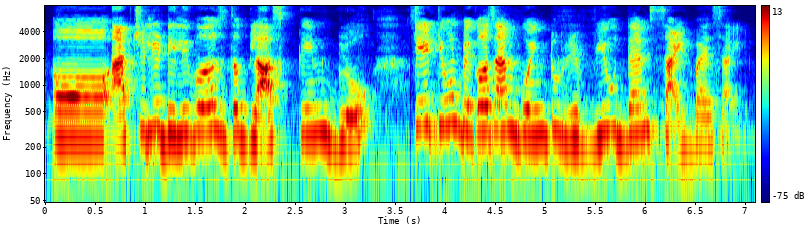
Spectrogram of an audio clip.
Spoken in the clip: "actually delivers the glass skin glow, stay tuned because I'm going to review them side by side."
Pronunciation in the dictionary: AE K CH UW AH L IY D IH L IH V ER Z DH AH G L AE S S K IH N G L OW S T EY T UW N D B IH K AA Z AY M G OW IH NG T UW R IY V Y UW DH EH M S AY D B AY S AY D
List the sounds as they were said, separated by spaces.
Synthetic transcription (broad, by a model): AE K CH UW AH L IY D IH L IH V ER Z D AH G L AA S S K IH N G L OW S T EY T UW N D B IH K AA Z AY M G OW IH NG T UW R IY V Y UW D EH M S AY D B AY S AY D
